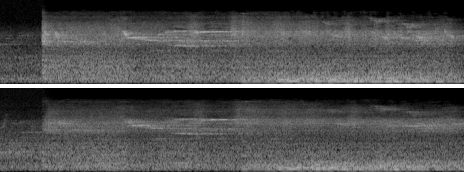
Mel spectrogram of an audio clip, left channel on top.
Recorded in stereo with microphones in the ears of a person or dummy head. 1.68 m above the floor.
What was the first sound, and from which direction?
A bird, 65° left (ahead or behind).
